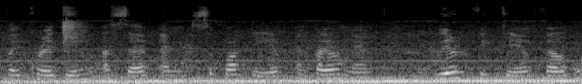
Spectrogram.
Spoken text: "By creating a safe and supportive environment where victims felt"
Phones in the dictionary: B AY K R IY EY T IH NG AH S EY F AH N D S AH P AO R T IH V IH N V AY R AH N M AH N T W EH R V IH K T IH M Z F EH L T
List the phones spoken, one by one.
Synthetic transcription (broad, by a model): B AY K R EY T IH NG AH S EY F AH N S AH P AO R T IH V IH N F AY AH M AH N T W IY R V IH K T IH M F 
